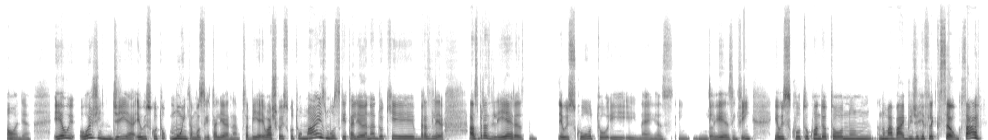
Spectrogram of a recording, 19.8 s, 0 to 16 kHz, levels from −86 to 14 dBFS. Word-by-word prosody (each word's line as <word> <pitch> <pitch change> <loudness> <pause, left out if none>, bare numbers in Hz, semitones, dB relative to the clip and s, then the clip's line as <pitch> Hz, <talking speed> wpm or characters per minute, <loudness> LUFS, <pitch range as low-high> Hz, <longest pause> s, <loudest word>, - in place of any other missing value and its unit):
Olha, 175 -3 -4 0.5
eu 270 +8 +5 0.2
hoje 295 +5 +2
em 225 -6 0
dia, 200 +1 -2
eu 200 +1 +3
escuto 230 +4 -2
muita 225 -2 +3
música 185 -1 -5
italiana, 175 -2 -4
sabia, 180 0 -2
eu - - 0
acho 210 +1 +2
que - - -5
eu - - 0
escuto 240 +1 -6
mais 300 +8 +2
música 260 -2 -1
italiana 215 +1 -1
do 240 0 -3
que 235 -2 -1
brasileira. 220 -3 -2 0.5
As 225 +1 +5
brasileiras, 220 -7 +1 0.7
eu 190 +1 +2
escuto 210 -1 -4
e 175 - -7
e, - - -14
né, 90 -1 -9
e 85 0 -11
as 80 -1 -13
em 90 0 -12
em 190 -6 -11
inglês 175 +3 -2
enfim, 175 +7 -4 0.5
eu 210 +1 +3
escuto 225 +1 -1
quando 230 -1 +1
eu 225 - +4
estou 225 -1 0
num 215 -1 -1 0.2
numa 215 +1 +3
vibe 200 0 +2
de 220 +2 -1
reflexão, 235 -4 +4
sabe. 265 -1 +6
215 Hz, 140 wpm, -22 LUFS, 185-235 Hz, 0.7 s, sabe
